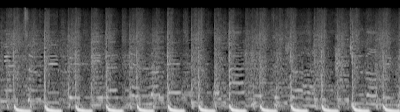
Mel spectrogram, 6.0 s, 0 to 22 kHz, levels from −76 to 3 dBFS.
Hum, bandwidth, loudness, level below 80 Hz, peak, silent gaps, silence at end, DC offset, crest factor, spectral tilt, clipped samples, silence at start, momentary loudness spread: none; 16.5 kHz; -14 LUFS; -14 dBFS; -2 dBFS; none; 0 s; under 0.1%; 10 dB; -5.5 dB/octave; under 0.1%; 0 s; 2 LU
